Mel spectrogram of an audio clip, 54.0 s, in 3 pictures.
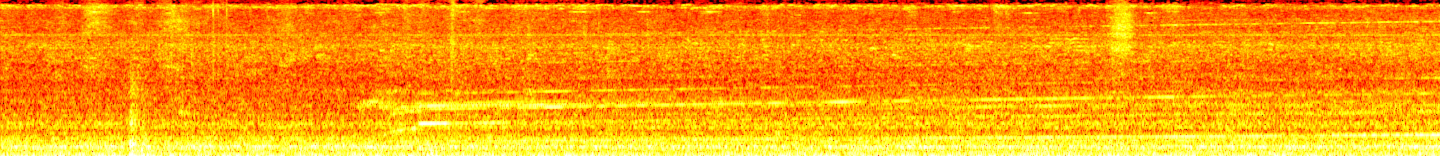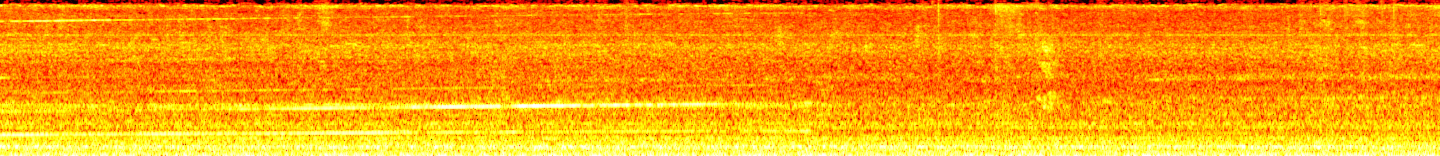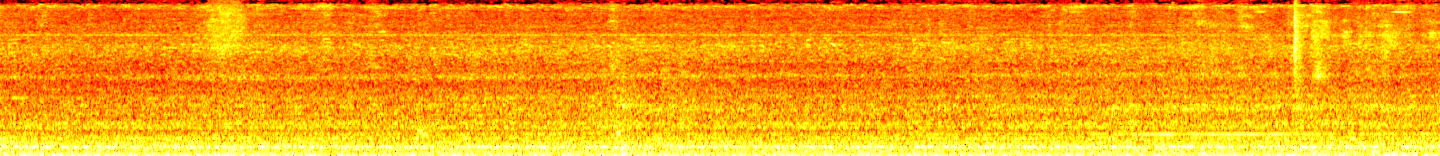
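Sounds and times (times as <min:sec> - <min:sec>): train wheels rumbling on track: 0:00.0 - 0:54.0
train motor whine: 0:04.7 - 0:28.4.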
